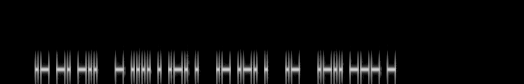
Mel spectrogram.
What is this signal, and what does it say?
Morse code, heard as a keyed tone, about 44 wpm, 700 Hz. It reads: AND THERE ARE A LOT
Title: Sets of 5 Words Encore2 45wpm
